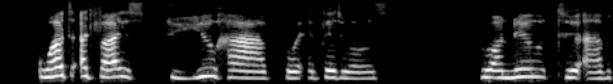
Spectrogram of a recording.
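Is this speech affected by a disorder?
Yes: Down syndrome.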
